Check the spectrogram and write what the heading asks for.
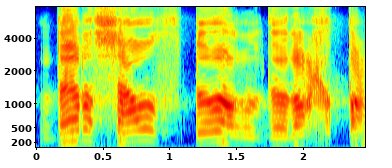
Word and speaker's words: Der Schauspieldirektor: Bueno, la pronunciación es un poco rara, pero es Der Schauspieldirektor.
